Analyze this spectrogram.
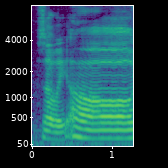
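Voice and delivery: ordinary talk, nothing marked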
